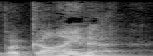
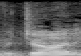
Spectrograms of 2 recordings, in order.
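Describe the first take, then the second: First: The word has a German-like accented pronunciation. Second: The word has a plain English pronunciation. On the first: "he said vagina" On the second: "he didn't say vagina"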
